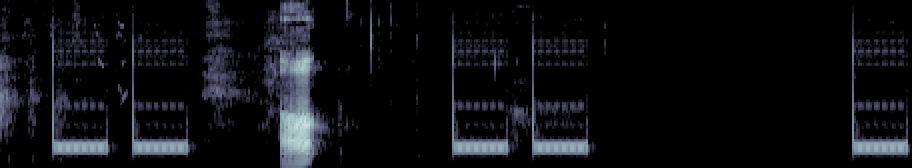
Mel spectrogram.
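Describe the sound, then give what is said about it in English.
Paired electronic telephone tones from a phone near the microphone sound loud, repeating in short double bursts with pauses between. A brief vocal exclamation cuts in between the first and second pairs. “That phone near the microphone.”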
